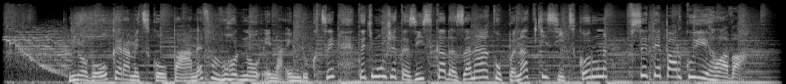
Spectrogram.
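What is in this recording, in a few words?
Czech, female, commercial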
